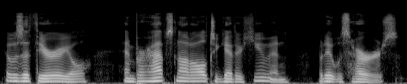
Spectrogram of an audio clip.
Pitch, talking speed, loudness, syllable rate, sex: 135 Hz, 175 wpm, -20 LUFS, 5.6 syllables/s, female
